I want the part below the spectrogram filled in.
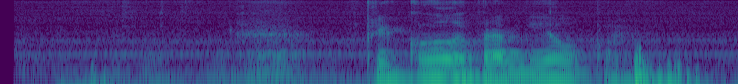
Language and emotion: Russian, sad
